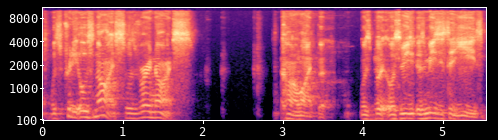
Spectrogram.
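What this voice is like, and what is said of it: Speaks with a non-local accent. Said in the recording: “love your accent ... I've got an annoying voice”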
